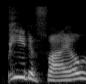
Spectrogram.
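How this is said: It is said with a British pronunciation. "in Britain, they do say"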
